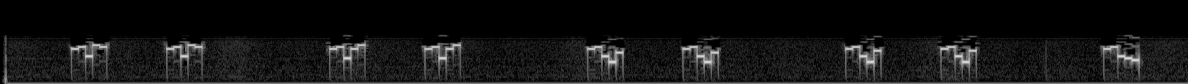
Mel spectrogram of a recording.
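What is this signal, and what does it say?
Five-tone selective call (ZVEI), heard as quick runs of five tones, tones of about 70 ms. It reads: 89409 89409 89380 89380 89416 89416 89417 89417 89432
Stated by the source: ZVEI five-tone selective call received by SDR.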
